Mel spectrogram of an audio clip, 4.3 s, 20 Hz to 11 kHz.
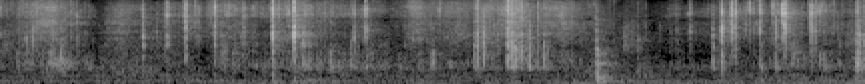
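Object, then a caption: Soap bar. A small metal blade scrapes and carves thin strips off a solid white, palm-sized rectangular bar of dry soap held in pink-gloved hands, with the shavings collecting on a wooden tray below. The sound is a steady, dry crinkling scrape broken by many short, crisp crunches and bright clicks, centered around 2.5 kHz, with almost no ring after each.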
